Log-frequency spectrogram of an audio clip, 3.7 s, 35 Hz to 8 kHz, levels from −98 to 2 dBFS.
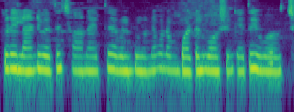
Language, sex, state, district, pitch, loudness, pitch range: Telugu, female, Telangana, Nalgonda, 265 Hz, -20 LUFS, 255-280 Hz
